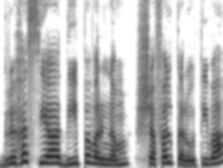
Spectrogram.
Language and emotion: Sanskrit, neutral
